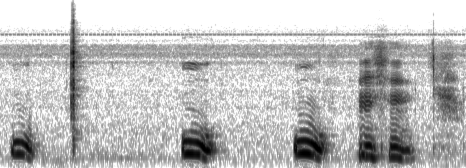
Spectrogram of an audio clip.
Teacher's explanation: It's like English U in flu, but shorter and with the lips more rounded and protruded. When we pronounce E, you can have an image that you want to kiss someone, like ooh, ooh, ooh. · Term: Russian sound U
